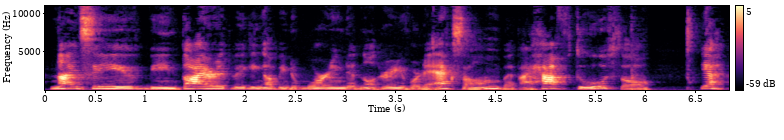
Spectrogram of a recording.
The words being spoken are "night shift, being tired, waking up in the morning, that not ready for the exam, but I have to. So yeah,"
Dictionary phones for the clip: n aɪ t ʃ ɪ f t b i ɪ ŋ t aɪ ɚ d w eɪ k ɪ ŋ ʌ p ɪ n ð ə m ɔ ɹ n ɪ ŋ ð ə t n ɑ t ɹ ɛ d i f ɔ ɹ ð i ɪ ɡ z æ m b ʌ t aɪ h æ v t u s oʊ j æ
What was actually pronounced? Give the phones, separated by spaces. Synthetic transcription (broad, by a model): n aɪ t s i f b i ɪ ŋ t aɪ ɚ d w eɪ k ɪ ŋ ʌ p ɪ n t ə m ɔ ɹ n ɪ ŋ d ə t n ɑ t ɹ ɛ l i f ɔ ɹ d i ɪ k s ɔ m b ʌ t aɪ h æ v t u s oʊ j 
